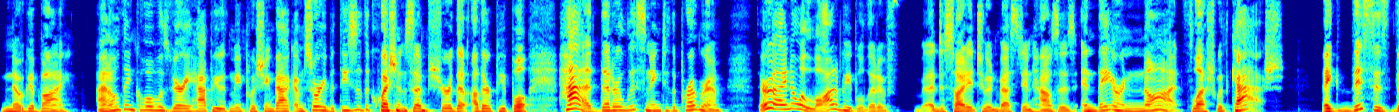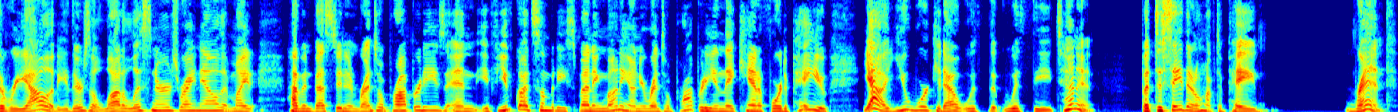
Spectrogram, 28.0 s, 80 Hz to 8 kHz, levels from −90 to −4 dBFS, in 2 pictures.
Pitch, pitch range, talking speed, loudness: 195 Hz, 175-230 Hz, 235 wpm, -20 LUFS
